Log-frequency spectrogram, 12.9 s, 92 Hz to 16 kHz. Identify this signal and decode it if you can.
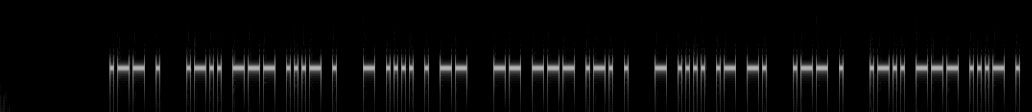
Morse code, heard as a keyed tone, about 25 wpm, 700 Hz. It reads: WE LOVE THEM MORE THAN WE LOVE
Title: Sentences from Top 1600 Words 25wpm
